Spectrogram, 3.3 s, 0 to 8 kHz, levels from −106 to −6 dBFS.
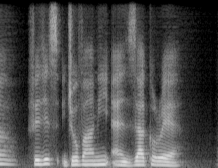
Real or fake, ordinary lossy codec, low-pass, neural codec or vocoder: fake; none; none; codec, 16 kHz, about 1 kbps, DyCAST, with the encoder's durations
